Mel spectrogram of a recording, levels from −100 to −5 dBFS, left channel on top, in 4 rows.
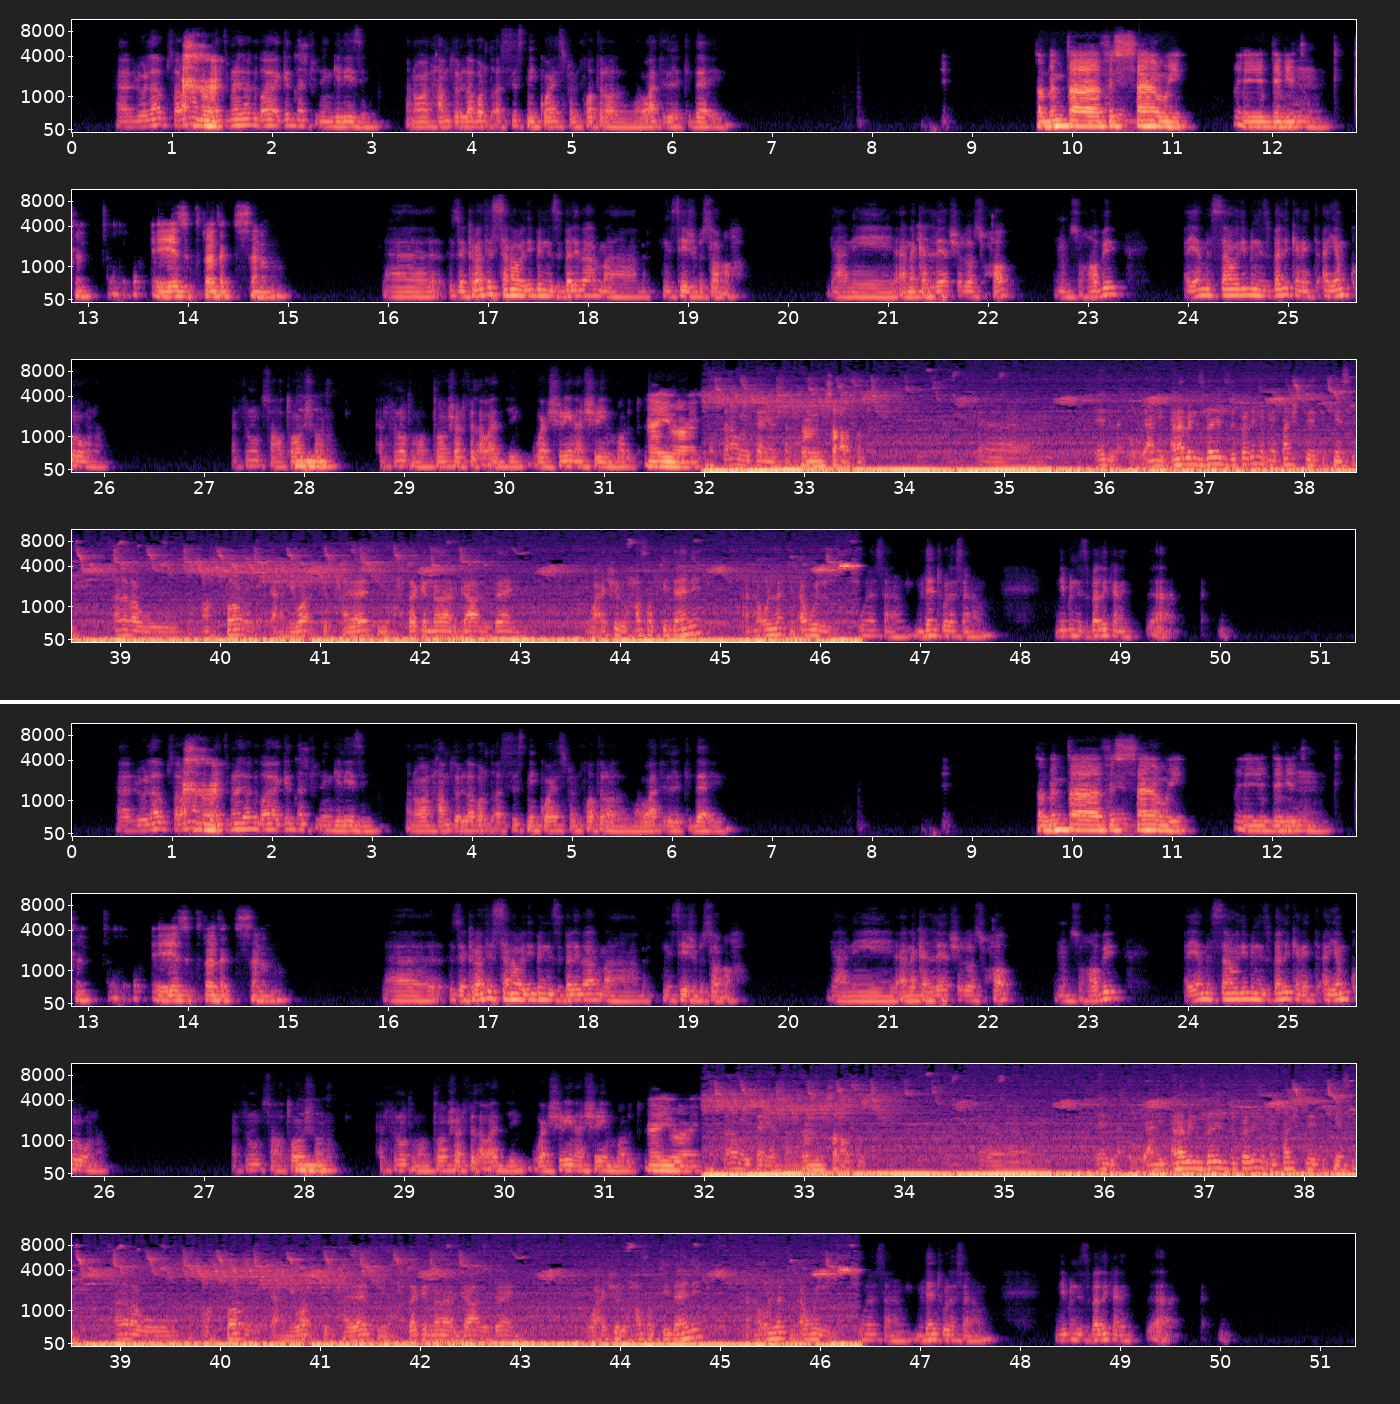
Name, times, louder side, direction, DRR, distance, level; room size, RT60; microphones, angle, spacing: voice 1, 0.4-3.0 3.3-6.5 10.3-11.0 12.1-12.5 15.9-19.5 20.4-22.2 22.7-23.3 24.0-26.0 27.4-28.2 28.7-31.3 32.2-33.1 34.7-35.4 35.9-38.6 38.9-43.1 43.6-44.8 45.2-47.7 48.4-49.5, equal, 20° left, 0.7 m, -34 dB
voice 2, 1.1-1.5 9.6-11.1 11.6-12.3 12.9-13.4 13.6-15.0 21.3-21.4 27.9-28.2 31.4-32.1 33.0-33.5, left 3 dB, 75° left, 0.6 m, -27 dB
sound 1, 32.0-46.4, equal, 25° right, 0.9 m, -25 dB
2.4 x 2.4 x 2.3 m
head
